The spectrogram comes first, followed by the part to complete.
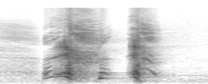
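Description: A man coughing twice, the first cough, about half a second in, the louder.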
